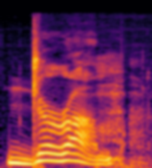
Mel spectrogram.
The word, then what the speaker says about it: Durm: The guy's name that is no longer with us, the hero that has left us way too early, was John Durm, D-U-R-M. – Right. – Well, sometimes I've heard people pronounce it as Durham. – Oh. – Right? And maybe this is like an Indiana Southern drawl kind of thing where if you just slow it down, Durm.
